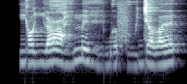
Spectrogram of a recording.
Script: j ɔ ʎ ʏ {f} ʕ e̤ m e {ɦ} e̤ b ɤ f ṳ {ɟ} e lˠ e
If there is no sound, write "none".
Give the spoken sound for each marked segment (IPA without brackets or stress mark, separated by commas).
none, ɦ, ɟ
